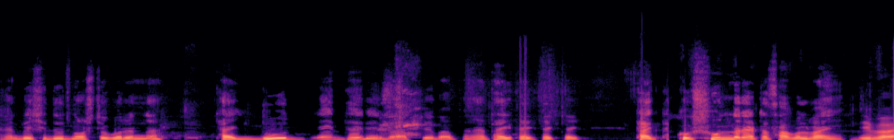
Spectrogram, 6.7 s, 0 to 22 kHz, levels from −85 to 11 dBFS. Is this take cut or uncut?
cut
